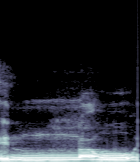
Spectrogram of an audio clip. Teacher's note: hunya agak panjang dua harakat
